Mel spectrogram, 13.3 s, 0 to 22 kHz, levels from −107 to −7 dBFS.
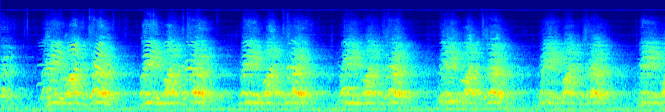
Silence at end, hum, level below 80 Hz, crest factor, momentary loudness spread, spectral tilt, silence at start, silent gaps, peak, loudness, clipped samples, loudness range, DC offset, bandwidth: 0 s; none; -66 dBFS; 18 dB; 15 LU; -4.5 dB/octave; 0 s; none; -24 dBFS; -41 LUFS; under 0.1%; 3 LU; under 0.1%; 16 kHz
